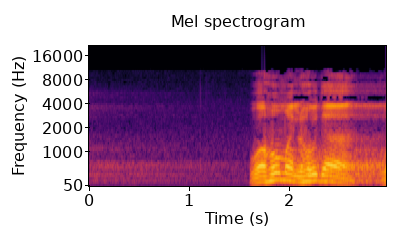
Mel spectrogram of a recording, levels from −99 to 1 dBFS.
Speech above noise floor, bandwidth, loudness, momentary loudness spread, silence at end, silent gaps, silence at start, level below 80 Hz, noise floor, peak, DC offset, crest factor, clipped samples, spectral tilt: 42 dB; 11 kHz; -15 LUFS; 6 LU; 0 s; none; 1.6 s; -62 dBFS; -55 dBFS; 0 dBFS; under 0.1%; 18 dB; under 0.1%; -5.5 dB/octave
